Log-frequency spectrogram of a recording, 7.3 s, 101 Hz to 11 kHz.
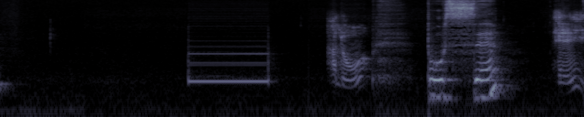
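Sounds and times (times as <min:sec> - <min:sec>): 
telephone ringing tone of an outgoing call to a translator: 0:02.4 - 0:03.4
speech: 0:05.6 - 0:07.1.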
